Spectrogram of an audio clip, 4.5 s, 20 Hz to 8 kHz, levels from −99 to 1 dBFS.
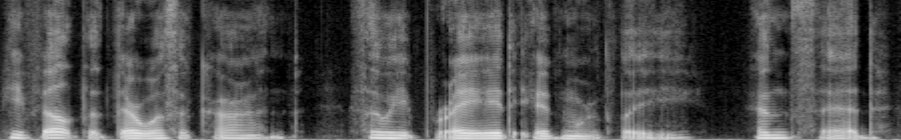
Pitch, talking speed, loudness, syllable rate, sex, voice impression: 150 Hz, 175 wpm, -19 LUFS, 4.3 syllables/s, female, feminine, gender-neutral, very adult-like, middle-aged, slightly thick, very relaxed, very weak, dark, very hard, very muffled, halting, very raspy, cool, intellectual, sincere, slightly calm, slightly mature, slightly friendly, slightly reassuring, very unique, very wild, very strict, very modest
